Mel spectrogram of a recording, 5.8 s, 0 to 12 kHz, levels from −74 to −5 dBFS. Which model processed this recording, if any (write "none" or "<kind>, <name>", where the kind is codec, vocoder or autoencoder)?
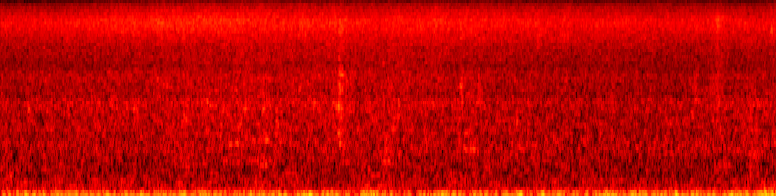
vocoder, Vocos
